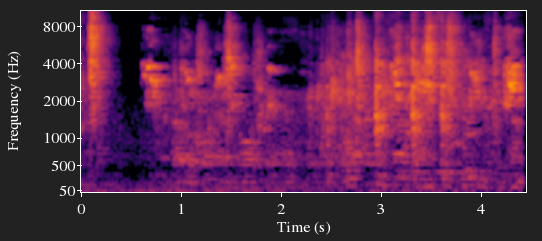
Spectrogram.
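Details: Pet budgies in a small room give quick, scratchy, high-pitched warbling with clicks and squeaky chirps in uneven bursts, one louder squawk at the very start.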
